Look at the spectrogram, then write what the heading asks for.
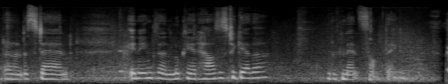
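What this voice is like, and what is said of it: Bad put-on English accent. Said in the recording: “That accent is absolutely horrible.”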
